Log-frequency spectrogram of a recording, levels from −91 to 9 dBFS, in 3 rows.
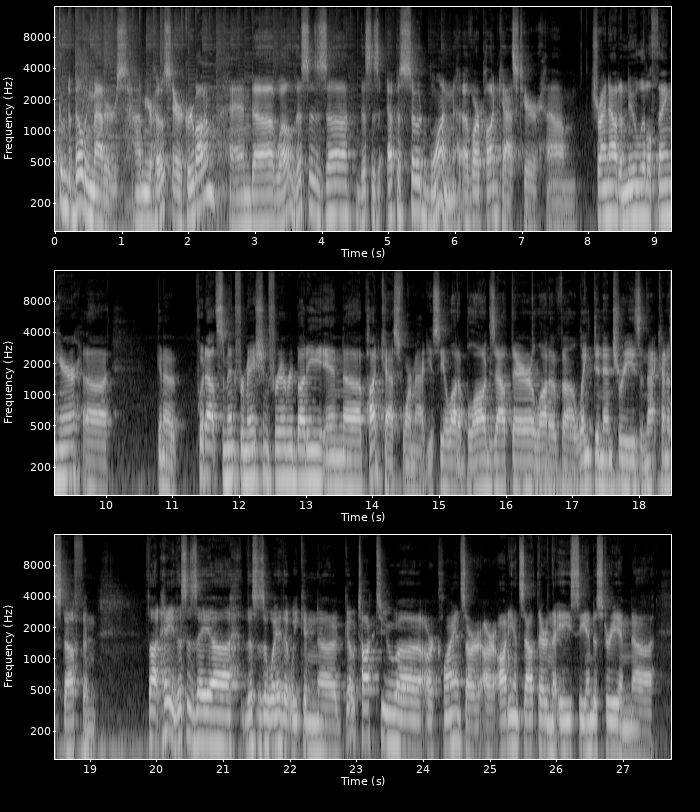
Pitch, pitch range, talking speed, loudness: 125 Hz, 115-145 Hz, 205 wpm, -19 LUFS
